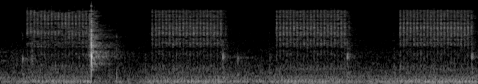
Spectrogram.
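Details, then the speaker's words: Spectra S2 electric breast pump running, 3-part suction meant to mimic a latched baby: rhythmic hissing suction cycles about every 1.2 seconds, each with a faint click. "It has like a 3-part suction. This is made to be more like a baby suction when a baby's latched on."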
